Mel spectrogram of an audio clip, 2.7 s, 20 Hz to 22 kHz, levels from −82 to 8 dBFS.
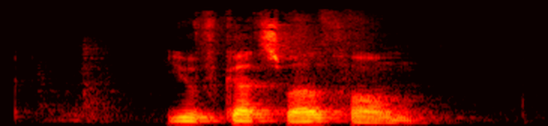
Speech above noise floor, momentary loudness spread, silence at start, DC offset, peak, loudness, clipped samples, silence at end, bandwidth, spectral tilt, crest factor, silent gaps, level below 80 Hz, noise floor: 42 dB; 17 LU; 0.85 s; under 0.1%; -10 dBFS; -27 LUFS; under 0.1%; 0.6 s; 16 kHz; -4 dB/octave; 20 dB; none; -78 dBFS; -68 dBFS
